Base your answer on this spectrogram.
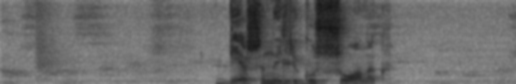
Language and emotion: Russian, angry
